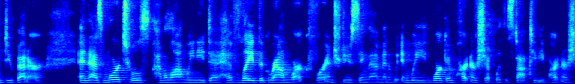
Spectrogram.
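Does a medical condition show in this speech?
No.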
